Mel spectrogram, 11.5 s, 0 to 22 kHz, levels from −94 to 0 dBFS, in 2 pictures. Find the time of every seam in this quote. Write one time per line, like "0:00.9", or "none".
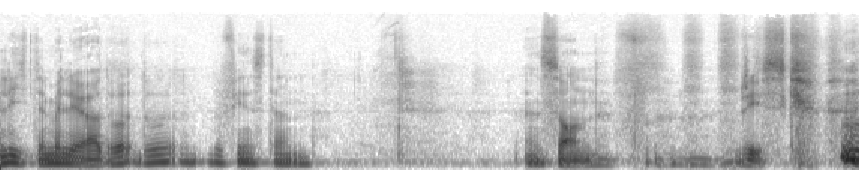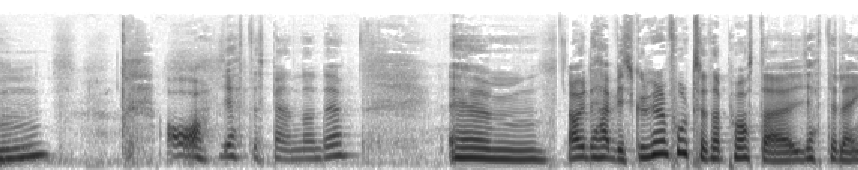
0:09.4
